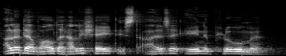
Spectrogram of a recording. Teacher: Sehr schön zu sehen sind die durchgehend erhaltenen Langvokale Lang E und Lang O, die im Althochdeutschen entweder diphthongiert werden, wie in Blume, oder sie durch einen Diphthongwandel auszeichnen, also AI zu E in Eine.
